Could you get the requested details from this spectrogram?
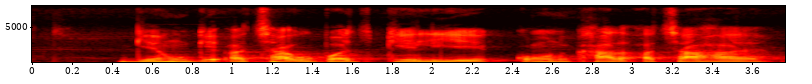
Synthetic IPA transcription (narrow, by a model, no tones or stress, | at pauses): ɡeɦũkeʔətːʃʰaʔupəd͡ʒkeliekɔːnkʰad̪ətːʃʰaɦəe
